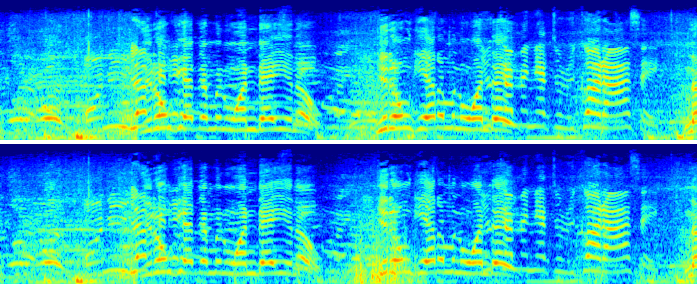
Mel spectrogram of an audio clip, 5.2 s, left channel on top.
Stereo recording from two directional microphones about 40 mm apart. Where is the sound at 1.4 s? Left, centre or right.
Centre.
